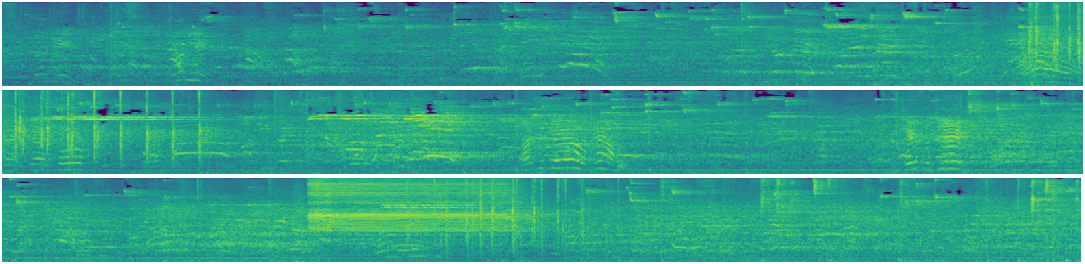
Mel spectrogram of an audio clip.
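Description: Basketballs bouncing on a hardwood court, with a mix of players' and spectators' voices echoing in a large gym. Late on, a buzzing tone sounds for about two seconds.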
